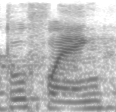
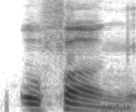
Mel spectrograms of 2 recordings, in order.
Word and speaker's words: Baofeng: Bofeng is the pronunciation. We just did a small segment of that on Workbench. Bofeng. Although some of us call it potato fang.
